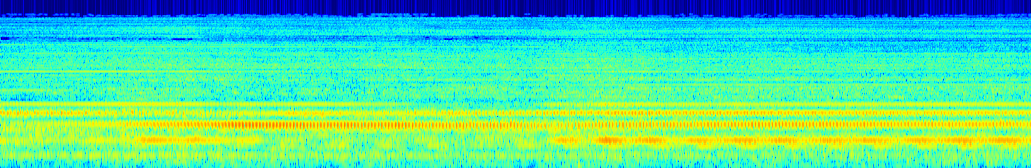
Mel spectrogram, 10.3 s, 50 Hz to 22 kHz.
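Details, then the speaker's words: Fixed displacement pump hydraulic power unit, 10 hp motor at full-load 12.5 A, loaded via ball valve, about 2650 PSI at 6 GPM: steady high-pitched multi-tone whine without wavering; pump running normally under full load. "so 12 1/2 in we got about 2650 PSI so if you do the math on that 6 GPM at 10 horsepower then that's about what it should be"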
